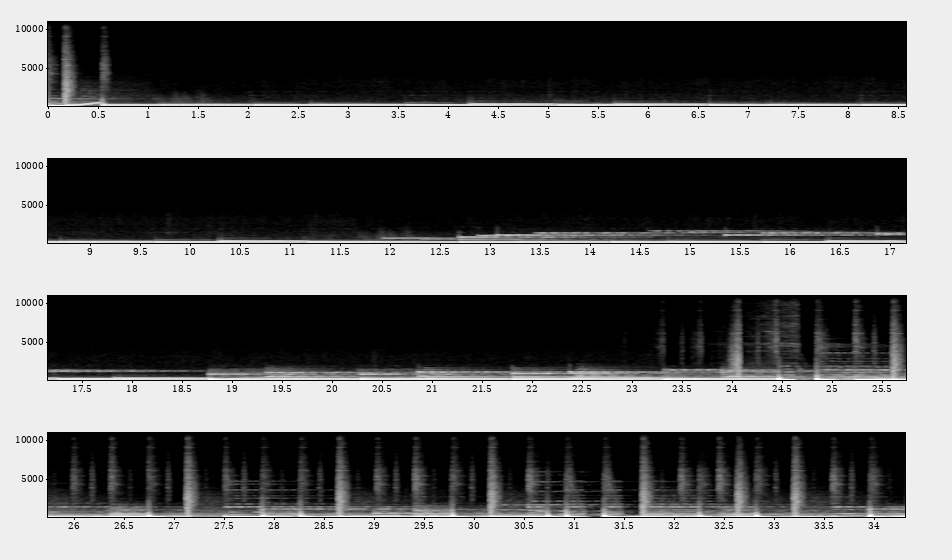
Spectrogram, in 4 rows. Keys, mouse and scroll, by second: 2.4 alt+click, 9.5 ctrl+alt+click, 10.4 alt+shift+click, 16.5 alt+click, 20.1 alt+click, 22.2 ctrl+alt+click, 23.9 f, 29.1 double click.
